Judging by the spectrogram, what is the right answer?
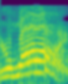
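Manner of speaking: very loud, booming, high-pitched, dead-serious shout. Retelling an old acquaintance's greeting after years apart: retelling a loud, serious shout. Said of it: "like real loud".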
